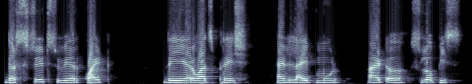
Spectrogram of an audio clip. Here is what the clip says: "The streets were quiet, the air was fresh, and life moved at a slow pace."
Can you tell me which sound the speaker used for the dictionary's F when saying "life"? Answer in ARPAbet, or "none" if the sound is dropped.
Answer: P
